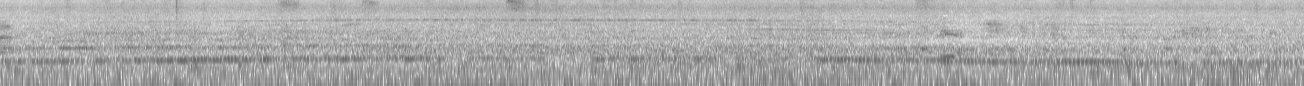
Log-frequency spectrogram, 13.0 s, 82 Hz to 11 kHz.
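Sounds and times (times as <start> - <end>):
train rumbling: 0.0 - 13.0.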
